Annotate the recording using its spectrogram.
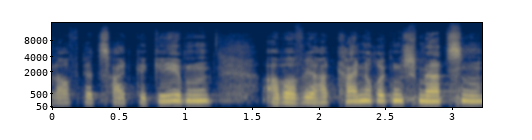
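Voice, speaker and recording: An ordinary speaking voice at a moderate pace. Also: woman. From Bremen, Germany. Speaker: churchgoer giving a live testimony. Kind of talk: live testimony. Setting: church stage with audience. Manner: chatty, lively, rambling.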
